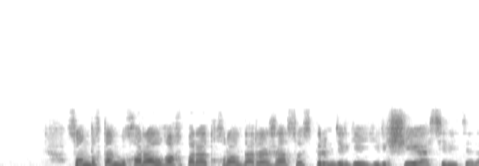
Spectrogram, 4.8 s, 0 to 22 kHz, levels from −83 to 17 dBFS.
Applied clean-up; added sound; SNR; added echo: none; none; none; none.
